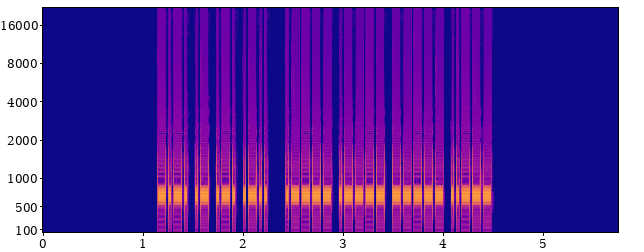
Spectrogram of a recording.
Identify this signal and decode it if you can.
Morse code, heard as a keyed tone, about 44 wpm, 700 Hz. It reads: CARL 1102
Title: CWT Exchange 45wpm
